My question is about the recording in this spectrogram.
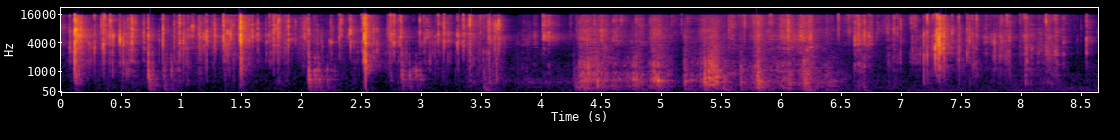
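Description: Packaging crinkling and rustling, with scattered light clicks and taps of small items being handled, busiest around the middle.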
